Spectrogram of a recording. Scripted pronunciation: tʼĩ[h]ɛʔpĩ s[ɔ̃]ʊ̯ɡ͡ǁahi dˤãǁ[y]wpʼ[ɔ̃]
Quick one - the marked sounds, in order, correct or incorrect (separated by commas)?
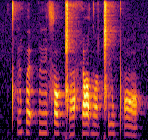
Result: incorrect, incorrect, incorrect, correct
